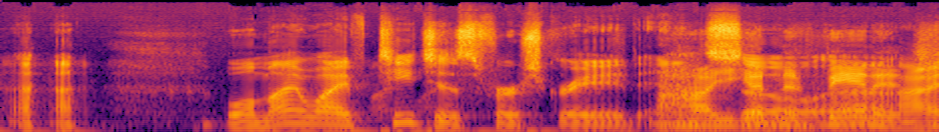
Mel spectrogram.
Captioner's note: laughing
